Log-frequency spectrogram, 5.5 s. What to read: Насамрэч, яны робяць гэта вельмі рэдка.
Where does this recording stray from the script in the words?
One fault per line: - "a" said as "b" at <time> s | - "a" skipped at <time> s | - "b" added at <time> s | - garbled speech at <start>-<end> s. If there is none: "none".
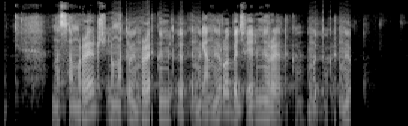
- garbled speech at 1.4-2.7 s
- "гэта" skipped at 3.3 s
- garbled speech at 4.1-4.7 s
